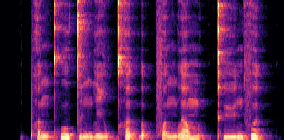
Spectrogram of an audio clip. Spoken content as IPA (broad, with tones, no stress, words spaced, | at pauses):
pʰɐ˨˩ŋkʷʰɐ˥wt̪ɪ˨˩ŋ liː˨˩wkʰɐ˧t̚ ɐ˨˥p̚fɐ˨ŋ lɐ˥m | kʰyː˨˥nfɵ˥t̚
